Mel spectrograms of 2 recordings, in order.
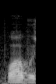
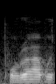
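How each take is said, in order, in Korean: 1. 이 이름은 r 소리 없이 발음해요. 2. 이 이름은 r 소리를 넣어 발음해요. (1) "제가 배울 때는 보아부 증후군으로 이렇게 배웠기 때문에" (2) "다른 말로는 뭐 보르하브 증후군이라고도 하고 약간 발음상의 문제 때문에"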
